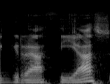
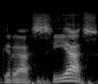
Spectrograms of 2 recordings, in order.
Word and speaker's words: gracias: C, when followed by E or I, is pronounced as the or thi in European Spanish, and se or si in Latin American Spanish. Hence, we will say gracias in European Spanish and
